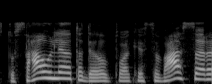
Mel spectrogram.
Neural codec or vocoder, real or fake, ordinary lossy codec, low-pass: none; real; Opus, 64 kbps; 7.2 kHz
